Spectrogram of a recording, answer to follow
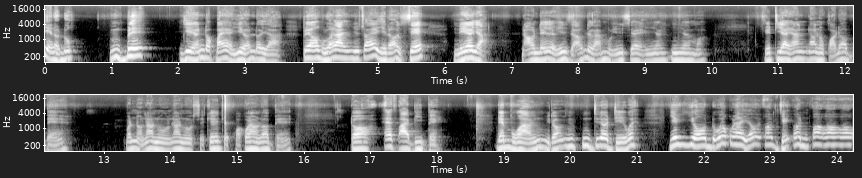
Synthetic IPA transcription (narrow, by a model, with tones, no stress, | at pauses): jɛ˨lɔ̃˨do˦ | ŋ̩̃˦ɡ͡ble˦ | je˨ɛ˨n̩˦dɔ˧k͡pa˧˦˨je˨ɛ˨ñ̩˦dɔ˧ja˨ | plɛ˦ɔ̃˧˦wu˨u˨a˦la˦ɲĩ˧˦sa˦je˨nɔ̃˨ɔ˦˨zɛː˦ | lẽ˨˦ɛ˦ja˨ | nã˨ɔ̃˧˦dɛ˧˦ɔ˨jĩ˦za˨˦fu˦e˦˧˨ka˨˦mɔ̃˨ĩ˨˦zɛ̃˨˦˨ã˦ĩ˦ã˦mã˨˦ | je˨˦ti˧˦a˧˨jã˦nã˦nɔ̃˧˨kwa̰˨˦ɔ˦˨bɛ̃˨˦ | k͡pɔ˦i˦nɔ̃˨nã˦nũ˧˨nã˦nũ˨˧˨se˨ke˦tɛ˨kʷa˨ko˦ã˦˧ɔ˦˨bɛ̃ː˨˦ | tɔ˧˦ɛ˦fa˧˦˨bi˨˦bɛ̃˨ | lɛ˧˦mɔ̃˨ã˨˦ji˨ɔ˨˦ĩ˦di˦ɛ˦˨deː˨wɛ˦ | jɛ˦ɔ˨˦lo˨wɛ˦ku˦la˨jɛ˨˦ɔ˦d͡ʒɛ˨˦ɔ˦ɔ˦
